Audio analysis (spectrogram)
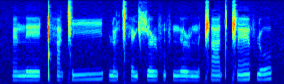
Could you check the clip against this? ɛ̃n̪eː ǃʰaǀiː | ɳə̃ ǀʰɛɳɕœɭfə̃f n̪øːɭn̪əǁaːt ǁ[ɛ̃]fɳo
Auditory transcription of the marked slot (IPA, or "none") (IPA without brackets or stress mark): ɛ̃ː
